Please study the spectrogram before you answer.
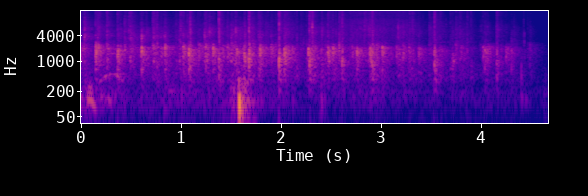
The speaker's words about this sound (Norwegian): Gi dem en varm applaus.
